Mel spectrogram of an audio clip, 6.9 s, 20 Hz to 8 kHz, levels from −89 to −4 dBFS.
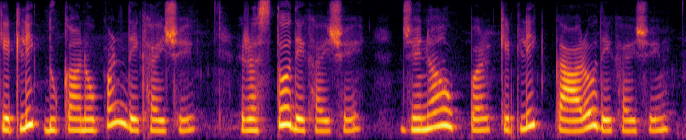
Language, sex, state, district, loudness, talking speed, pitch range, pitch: Gujarati, female, Gujarat, Valsad, -15 LUFS, 120 wpm, 230-285 Hz, 240 Hz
